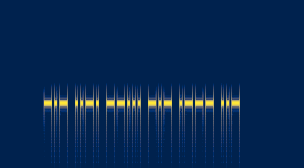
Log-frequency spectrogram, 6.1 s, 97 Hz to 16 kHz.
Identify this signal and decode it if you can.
Morse code, heard as a keyed tone, about 22 wpm, 700 Hz. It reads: KF7KJU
